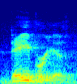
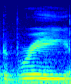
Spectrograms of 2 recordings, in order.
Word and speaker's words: DaBriah: you say your name what is the correct pronunciation of your name dabria okay um had was it mispronounced a lot growing up yes debris um dabria um my teacher depachi i don't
